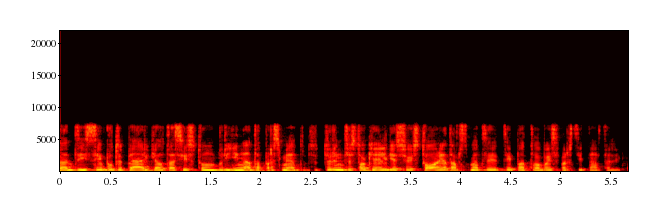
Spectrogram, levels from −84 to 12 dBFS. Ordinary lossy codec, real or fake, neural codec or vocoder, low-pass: Opus, 64 kbps; fake; codec, 16 kHz, 8 kbps, FreqCodec, larger model; 7.2 kHz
